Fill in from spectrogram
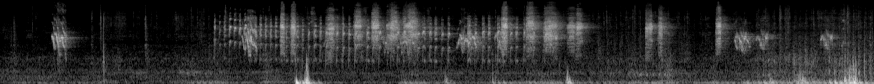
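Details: Budgerigars chirping and chattering in a busy run of high, scratchy, rapid notes, with a few isolated chirps before it and occasional low thumps.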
